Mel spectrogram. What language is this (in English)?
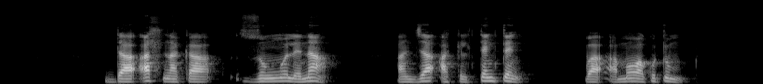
South Giziga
